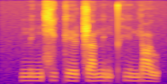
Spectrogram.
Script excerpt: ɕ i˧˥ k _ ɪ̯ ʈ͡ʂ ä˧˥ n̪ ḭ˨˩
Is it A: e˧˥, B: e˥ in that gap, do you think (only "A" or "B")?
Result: A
